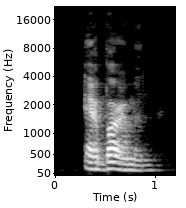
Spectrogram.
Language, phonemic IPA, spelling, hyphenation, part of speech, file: Dutch, /ɛrˈbɑrmə(n)/, erbarmen, er‧bar‧men, verb / noun, Nl-erbarmen.ogg
- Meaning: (verb) to have mercy, to take pity; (noun) mercy, pity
